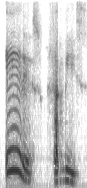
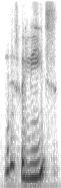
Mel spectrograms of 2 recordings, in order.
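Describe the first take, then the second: First: The voice falls at the end. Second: The voice rises at the end.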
